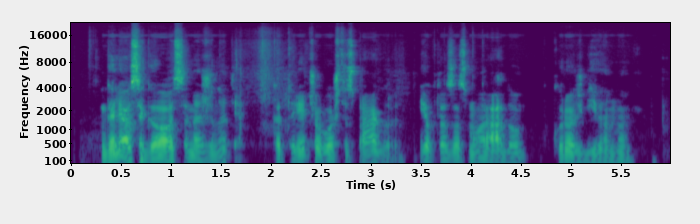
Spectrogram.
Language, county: Lithuanian, Marijampolė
